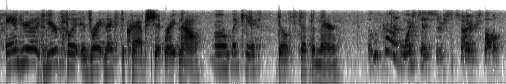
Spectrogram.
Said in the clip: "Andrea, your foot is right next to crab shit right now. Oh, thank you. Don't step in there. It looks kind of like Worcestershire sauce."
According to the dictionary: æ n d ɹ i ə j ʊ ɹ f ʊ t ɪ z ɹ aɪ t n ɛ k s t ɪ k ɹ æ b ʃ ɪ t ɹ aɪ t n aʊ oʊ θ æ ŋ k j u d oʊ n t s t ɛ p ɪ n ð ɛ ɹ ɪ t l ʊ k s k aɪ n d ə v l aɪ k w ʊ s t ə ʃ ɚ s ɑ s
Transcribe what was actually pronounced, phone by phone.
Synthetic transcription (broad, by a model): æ n d ɹ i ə j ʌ ɹ f ʊ t ɪ z ɹ aɪ t n ɛ k s t ɪ k ɹ æ b ʃ ɪ t ɹ aɪ t n aʊ oʊ θ æ ŋ k j u d oʊ n t s t ɛ p ɪ n ð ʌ ɹ ɪ t w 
